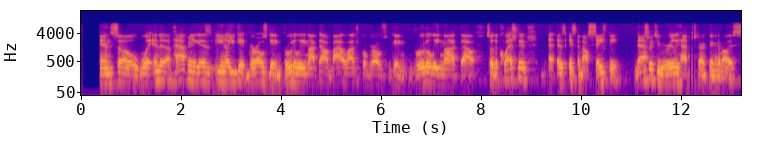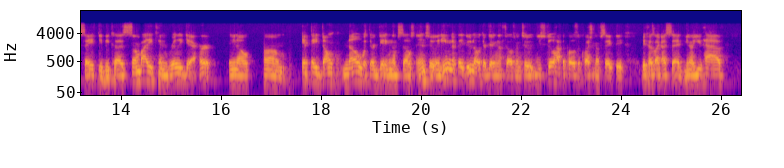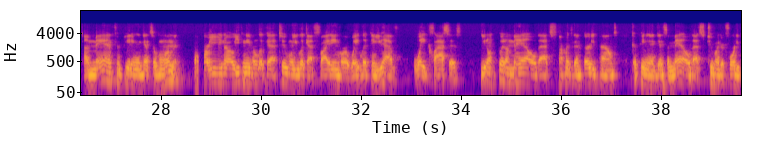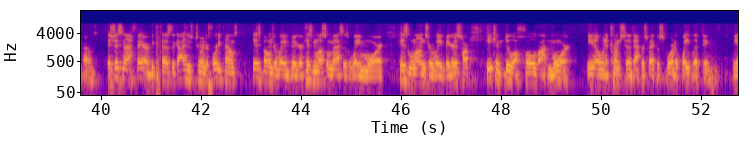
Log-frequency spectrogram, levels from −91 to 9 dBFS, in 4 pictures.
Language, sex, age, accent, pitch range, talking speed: English, male, 20-39, American, 90-115 Hz, 200 wpm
